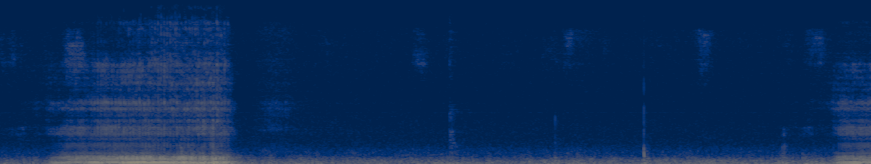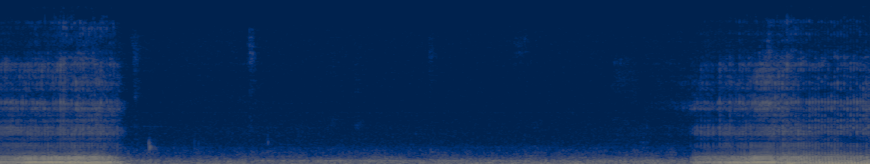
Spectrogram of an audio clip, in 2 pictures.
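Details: Bulldog asleep and snoring: loud, rattling snores on each in-breath, about eight breaths a minute, with a quiet, steady rumble between them.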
